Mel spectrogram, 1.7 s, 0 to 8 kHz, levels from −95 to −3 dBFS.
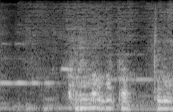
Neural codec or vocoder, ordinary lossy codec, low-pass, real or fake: codec, 44.1 kHz, 2.6 kbps, SNAC; Opus, 24 kbps; 7.2 kHz; fake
